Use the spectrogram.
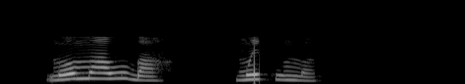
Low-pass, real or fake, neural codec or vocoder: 3.6 kHz; real; none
